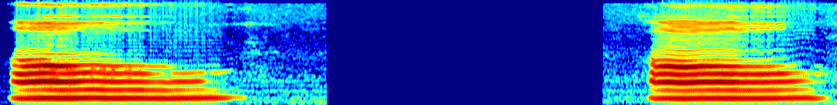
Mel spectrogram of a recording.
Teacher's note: vocal cords simultaneously 但是 ㄡ 的發音需要在最後加上一個 ㄨ 音 But the pronunciation of ㄡ requires a ㄨ sound at the end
